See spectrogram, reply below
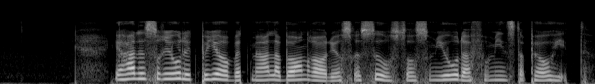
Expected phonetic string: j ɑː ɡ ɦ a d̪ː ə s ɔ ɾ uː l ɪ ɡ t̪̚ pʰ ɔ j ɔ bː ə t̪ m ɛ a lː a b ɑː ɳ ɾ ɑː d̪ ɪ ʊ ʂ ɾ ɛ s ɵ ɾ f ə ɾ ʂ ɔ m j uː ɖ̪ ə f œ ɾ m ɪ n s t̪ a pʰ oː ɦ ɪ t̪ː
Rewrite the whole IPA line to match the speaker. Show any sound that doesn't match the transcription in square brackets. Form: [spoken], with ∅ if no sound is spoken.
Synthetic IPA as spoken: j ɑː ɡ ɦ a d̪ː ə s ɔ ɾ uː l ɪ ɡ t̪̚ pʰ ɔ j ɔ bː ə t̪ m ɛ a lː a b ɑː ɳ ɾ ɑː d̪ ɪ ʊ ʂ ɾ ɛ s ɵ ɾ [ʂ] ə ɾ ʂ ɔ m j uː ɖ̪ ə f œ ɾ m ɪ n s t̪ a pʰ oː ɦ ɪ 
